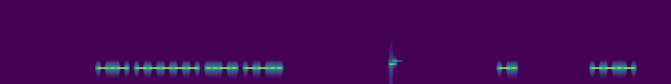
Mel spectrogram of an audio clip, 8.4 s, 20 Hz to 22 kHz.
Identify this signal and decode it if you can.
Morse code, heard as a keyed tone, about 30 wpm, spaced as for 18 wpm, 700 Hz. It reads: K0FZ NQ
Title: USA Call Signs - 4 Characters - 8x Character Spacing - 30wpm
